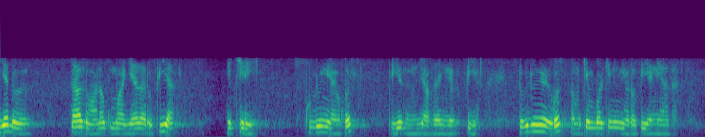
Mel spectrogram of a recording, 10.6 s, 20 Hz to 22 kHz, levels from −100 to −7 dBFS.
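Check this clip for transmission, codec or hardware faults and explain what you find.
Two faults are present: mobile narrowband coding across the whole recording, and two brief comfort-noise gaps.

AMR narrowband mobile codec, throughout: speech sounds muffled, buzzy and synthetic, with nothing above 4 kHz. The coarse pulse-driven vocal-tract model points to a low mode around 7.4 kbps.

AMR comfort noise, at 0.92 to 1.06 s (140 ms) and 3.32 to 3.40 s (80 ms): the real background switches to smooth, steady synthetic hiss, because speech frames stopped and the receiver filled the pauses.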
